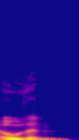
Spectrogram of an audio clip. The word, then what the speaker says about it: Odin: lot of Vice purposes saying wotan rather than Odin which is a proper you know pronunciation of Odin Odin and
